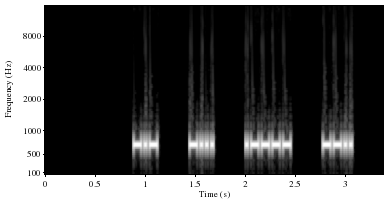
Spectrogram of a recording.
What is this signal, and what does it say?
Morse code, heard as a keyed tone, about 44 wpm, spaced as for 21 wpm, 700 Hz. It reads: KB1Z
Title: USA Call Signs - 4 Characters - 4x Character Spacing - 45wpm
